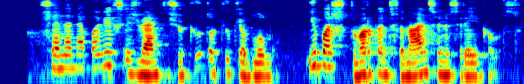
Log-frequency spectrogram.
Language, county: Lithuanian, Vilnius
